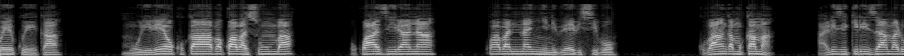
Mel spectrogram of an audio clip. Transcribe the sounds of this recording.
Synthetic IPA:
we̞ːkwe̞ːka | muliɾe̞o̞kukaːβakwaːβasuːmba | okwaːziɾana | kwaːβanːaɲːiniβe̞ːβisiβo̞ | kuβaːŋɡamukama̰ː | lizikiɾizaːmal

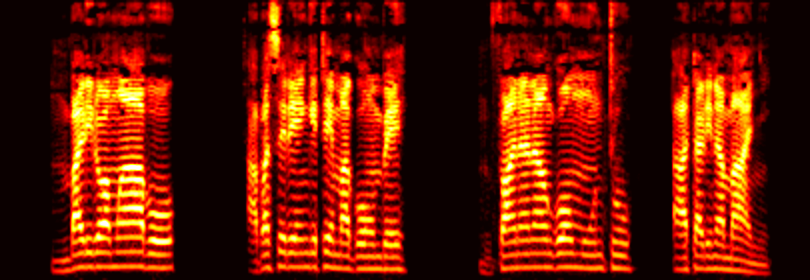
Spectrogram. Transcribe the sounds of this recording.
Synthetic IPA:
m̩baliɾwamwaːβo̞ | a̰βase̞ɾe̞ːŋɡe̞te̞ːmaɡo̞ːmbe̞ | ɱfaːnanaŋɡo̞ːmuːntu | atalinamaːɲi

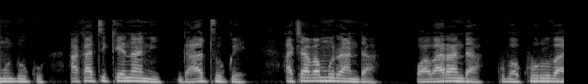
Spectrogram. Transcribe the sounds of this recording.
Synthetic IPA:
muɗuku | akatikenaniŋɡaːtuːkwe̞ | at͡ʃaʋamuɾanda | waʋaɾandakuʋakʰuɾuʋa

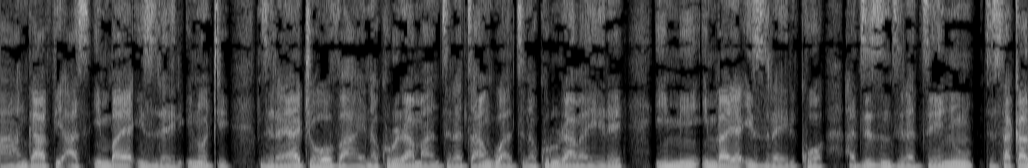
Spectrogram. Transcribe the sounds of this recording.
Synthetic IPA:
ɦaŋɡafiasi̥ːmbajaʔis̬rae̞riːno̞ːtinziɾajad͡ʒe̞ɦo̞vʱaɦainakuɾuramanziɾad͡zaŋɡuɦad͡zinakuɾuramaɦe̞ːɾe̞ | imiːmbajaʔis̬rae̞ɾikoɦad͡ziz̬inziɾad͡ze̞ɲud͡zisaka

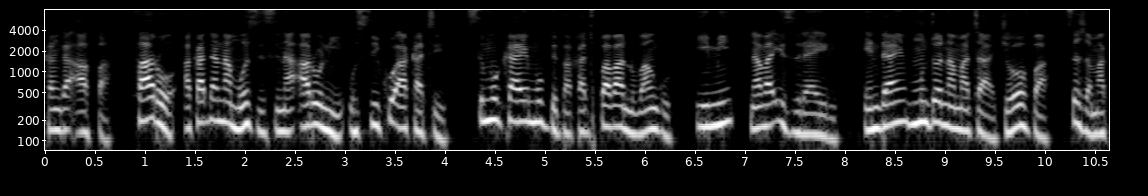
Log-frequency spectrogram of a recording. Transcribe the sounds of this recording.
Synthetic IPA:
kaŋɡaːfa | faɾo̞akaɗanamo̞zisinaʔaɾo̞niusikuakaːtisimukaimub͡ve̞pakat̬i̥paʋan̤uʋaːŋɡu | iminaʋais̬rae̞ːɾi | e̞ndaimundo̞namatad͡ʒe̞ɦo̞vʱase̞ʐamaka

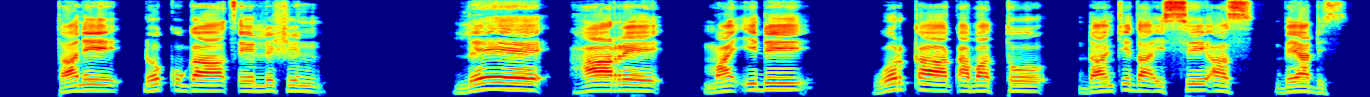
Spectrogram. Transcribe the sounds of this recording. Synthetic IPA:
t̪ɐnɪɗɔkʼːʊɡaːt͡sʼe̞ːlːɪʃɪn | lɛʔɛ | ɦaːɾɛ | mɐjʔɪd̪ɪ | wɔɾkʼːaːkʼɐbɐt̪ːo | d̪ɐnt͡ʃʼːɪd̪ɐɪsːɪɐs | bɛjɐd̪ɪs

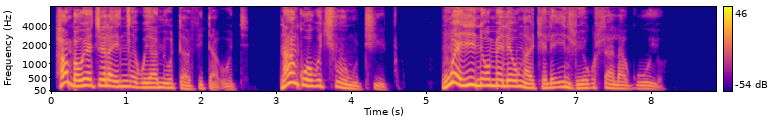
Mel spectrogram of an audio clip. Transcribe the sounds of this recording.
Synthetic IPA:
hambʱaujɛt͡ʃʼɛlaiŋ͡ǀɛɣujamiud̥ʱavid̥ʱa̰ʔuːtʰi̥ | naŋkʼuoɣut͡ʃʰʼuwŋutʰiːtʰu̥ | ŋuwɛjiniɔmɛlɛuŋakʰɛlɛind͡ɮʱujoɣuɬalaɣuːjɔ̰

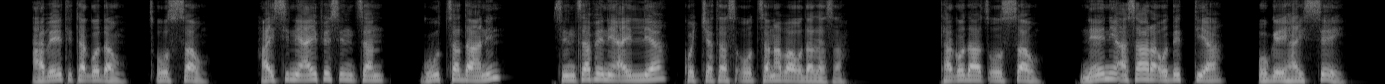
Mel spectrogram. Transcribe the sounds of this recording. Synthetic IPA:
ʔɐbe̞ːt̪ɪt̪ɐɡɔd̪ɐw | t͡sʼo̞ːsːɐw | hɐjsːɪnɛɐjfɛsɪnt͡sːɐn | ɡuːt͡sːɐd̪aːnɪn | sɪnt͡sːɐfɛnɛɐjlːɪjaːkɔt͡ʃːɐt̪ɐso̞ːt͡sːɐnɐbaːɔd̪ɐd̪ɐsɐ̰ | t̪ɐɡɔd̪aːt͡sʼo̞ːsːɐw | ne̞ːnɪɐsaːɾɐɔd̪ɛt̪ːɪjaː | ɔɡejɦɐjsːe̞ː

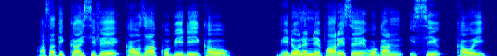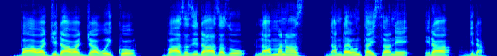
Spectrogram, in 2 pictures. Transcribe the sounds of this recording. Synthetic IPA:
ʔɐ̰sɐt̪ɪkːɐɪsːɪfɛkɐwɔzaːkːɔbiːd̪ɪkɐwoː | mʔɛd̪o̞ːnɛnːɛpaːɾesɛwɔɡɐnɪsːɪ | kɐwɔj | bɐaːwɐd͡ʒːɪd̪awɐd͡ʒːaːwɔjkːɔ | bɐːzɐzɪd̪ɐːzɐzɔlaːmːɐnaːs̬ | d̪ɐnd̪ɐjɔnt̪ːɐjsːɐnɛ | ɛɾaɡɪd̪ɐ̰

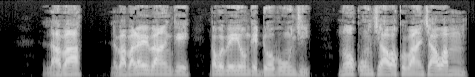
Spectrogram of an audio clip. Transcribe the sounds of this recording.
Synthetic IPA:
laβa | laβaβalaβeβaːŋɡe̞ | ŋɡaβwe̞βe̞ːjo̞ːŋɡe̞dːo̞ːβuːɲɟi | no̞ːkuːɲcaːwakweβaːɲcaːwamu

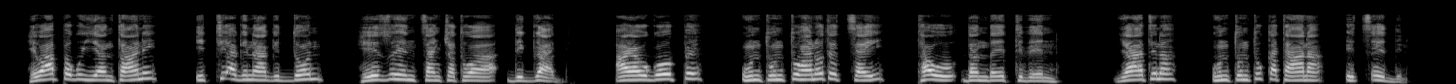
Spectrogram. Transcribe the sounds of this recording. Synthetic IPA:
hɛwaːpːɛɡʊjːɐnt̪aːnɪ | ɪt̪ːɪɐɡɪnaːɡɪd̪ːon | he̞ːzːʊhɪnt͡sːɐnt͡ʃːɐt̪ʊwaːd̪ɪɡːaːd̪ːɪ̥ | ʔɐjɐwɡo̞ːpːɛ | ʔʊnt̪ːʊnt̪ːʊhɐnɔt̪ɛt͡sːɐj | t̪ɐwʊd̪ɐnd̪ɐjɛt̪ːɪbe̞ːnːɐ | jaːt̪ɪnɐ | ʔʊnt̪ːʊnt̪ːʊkːɐt̪aːnɐ | ɪt͡sʼːe̞ːd̪ːɪnɔ̥

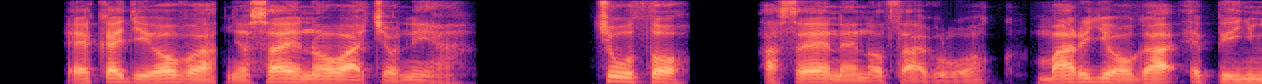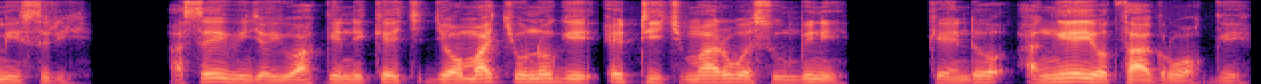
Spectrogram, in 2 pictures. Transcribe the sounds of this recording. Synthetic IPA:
ɛkad͡ʒɛhɔvaɲasajenɔwat͡ʃɔnɪa̰ | t͡ʃʊt̪ɔ | asɛɛnɛnɔt̪aɡɾwɔk̚ | mard͡ʒɔɡaʔepiɲmisɾi | asewiɲd͡ʒojwak̚ɡɪniket͡ʃd͡ʒɔmat͡ʃonoɡɪʔetit͡ʃmarwɛsumbini | kendoaŋejot̪aɡɾwɔk̚ɡɪ

